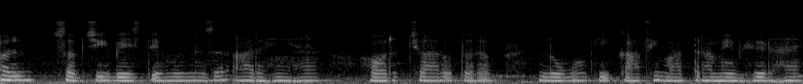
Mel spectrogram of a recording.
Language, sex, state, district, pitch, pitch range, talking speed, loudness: Hindi, female, Uttar Pradesh, Varanasi, 170 Hz, 165-175 Hz, 135 wpm, -31 LUFS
